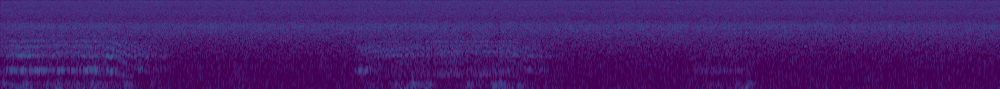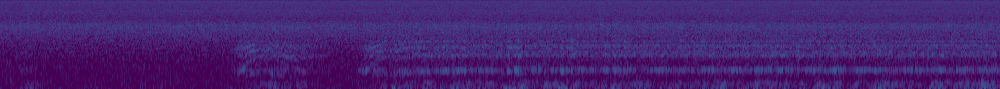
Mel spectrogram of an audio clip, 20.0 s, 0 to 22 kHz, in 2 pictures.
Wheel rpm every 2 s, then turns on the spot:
150, 20, 110, 20, 10, 0, 50, 180, 230, 230.
none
